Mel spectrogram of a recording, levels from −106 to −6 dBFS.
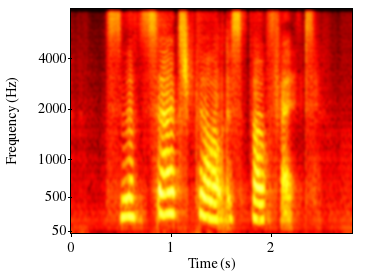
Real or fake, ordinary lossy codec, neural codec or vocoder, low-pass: fake; none; codec, 16 kHz, 0.5 kbps, FreqCodec, smaller model; none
